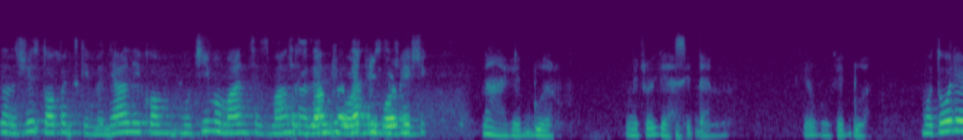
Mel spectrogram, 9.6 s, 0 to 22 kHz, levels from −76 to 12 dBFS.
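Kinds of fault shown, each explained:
Speech suppressed in double talk: from the start to about 2.36 s the voice is likely being turned down by an echo canceller caught in double talk, dipping by roughly 20 dB in places. On a waveform the envelope sags and breaks into gaps, and a spectrogram shows the upper bands thinning during those dips.
Echo leak: a delayed copy of the voice comes back through, likely from a loudspeaker whose echo was not fully cancelled. Faint scraps sit about 30 dB down at 246 ms delay near 0.11, 0.69 and 1.7 s. From 2.47 to 4.78 s a copy delayed 369 ms runs about 5 dB louder than the speech, showing as a repeated, offset pattern on a spectrogram.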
